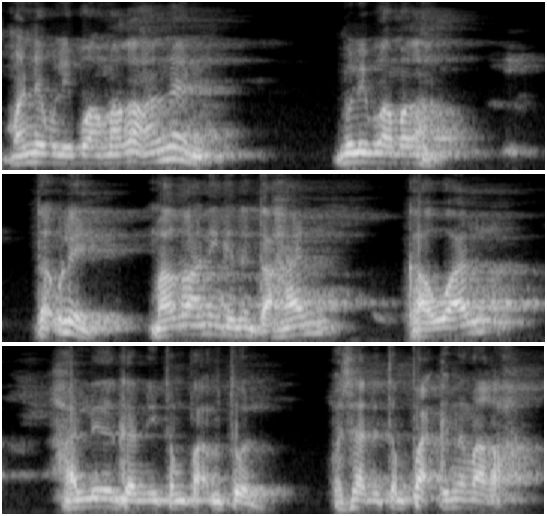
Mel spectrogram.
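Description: A man's voice: mid-range voice, moderate pace, pauses often, a little mellow, dull audio, a little hiss or hum. Blunt preacher man in echoey hall. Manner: blunt and teasing, addresses the congregation directly. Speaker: religious teacher. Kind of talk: mosque lecture.

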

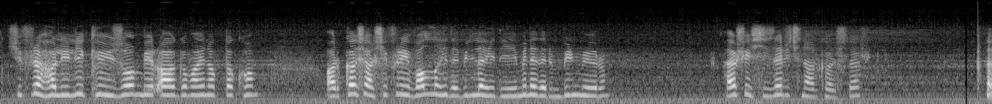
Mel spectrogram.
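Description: A young woman hosting a car game video, talking in a hurried, distraught way and swearing oaths as she goes. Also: high voice, fairly bright tone, lo-fi sound, a little hiss or hum. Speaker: mobile car game channel host. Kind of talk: gaming screen-recording vlog.

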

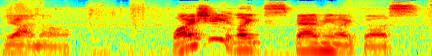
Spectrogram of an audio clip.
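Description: A man's voice: mid-range voice, very animated, unhurried, slight background noise. A young man chatting casually while playing a game, laughing often and swearing now and then. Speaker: gamer playing and commentating. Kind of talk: casual gaming chat.

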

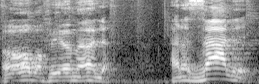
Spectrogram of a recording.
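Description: A man with an Egyptian accent, posing as a hairdresser for a hidden-camera prank in a salon and calmly provoking his customer with deadpan insults. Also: medium pitch, moderate pace. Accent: Egyptian Arabic. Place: hair salon.

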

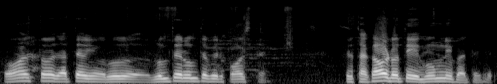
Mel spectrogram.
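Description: A man's voice: mid-range voice, fairly quick, warm tone, no room sound, muffled recording. Chatty man vlogging outdoors. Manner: chatty, cheerful, laughs often. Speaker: travel vlogger. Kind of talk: casual travel vlog. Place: outdoors by a hill road.

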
